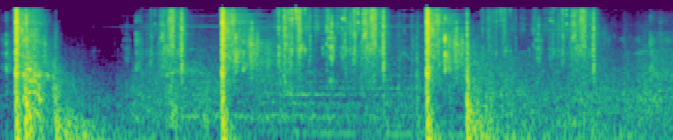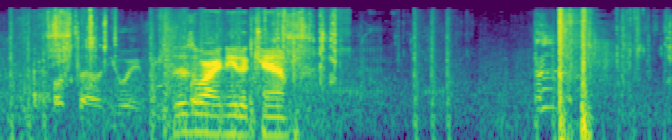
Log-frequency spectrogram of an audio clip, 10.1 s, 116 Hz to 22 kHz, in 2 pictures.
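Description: Video game gunfire cracks in sharp bursts during a Black Ops 3 multiplayer match, with scattered shots through walls, some loud and some distant, separated by gaps while a player talks.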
